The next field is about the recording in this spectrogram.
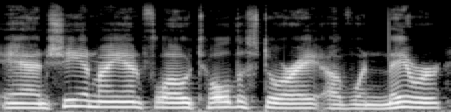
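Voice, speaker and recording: A man's voice: a little high, moderate pace, clean tone. A man from northwest Indiana hosting his own video channel, talking in an upbeat, friendly way with frequent "uh" fillers. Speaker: channel host. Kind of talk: casual video narration.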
